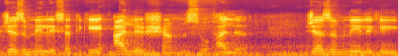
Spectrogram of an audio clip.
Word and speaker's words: الشمس: مدغم ہو جاتا ہے، یعنی تلفظ کے وقت لام کی بجائے حرف شمسی کا تلفظ ہوتا ہے.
